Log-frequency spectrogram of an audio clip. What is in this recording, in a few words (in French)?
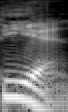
"dian4", chinois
